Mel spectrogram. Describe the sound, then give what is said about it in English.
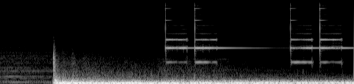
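A phone reminder beep sounds twice, two quick electronic double-tones a second apart, clear over a steady low rumble that starts with a soft thump. It is the phone's reminder that a teleconference is starting. “One afternoon, my phone let out that little persistent beep that reminded me my next teleconference was starting, and I sprinted upstairs to my office.”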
